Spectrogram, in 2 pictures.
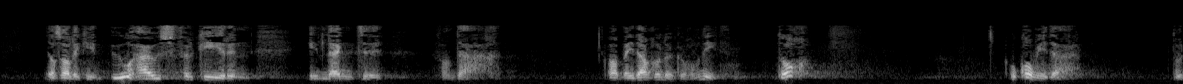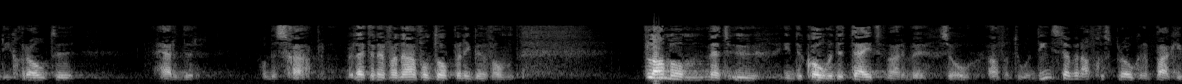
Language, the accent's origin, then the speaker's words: Dutch; Barneveld, Gelderland, Netherlands; Maar daar waar ik opgegroeid ben, in Barneveld, op de Veluwe, heb je er heel veel.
